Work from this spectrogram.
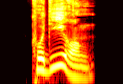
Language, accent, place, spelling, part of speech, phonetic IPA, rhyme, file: German, Germany, Berlin, Kodierung, noun, [koˈdiːʁʊŋ], -iːʁʊŋ, De-Kodierung.ogg
- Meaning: the act of encoding/coding something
